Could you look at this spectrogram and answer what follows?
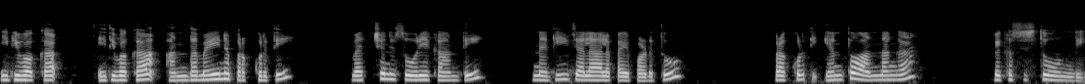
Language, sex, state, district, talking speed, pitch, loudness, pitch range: Telugu, female, Andhra Pradesh, Visakhapatnam, 85 wpm, 210 Hz, -17 LUFS, 195-225 Hz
